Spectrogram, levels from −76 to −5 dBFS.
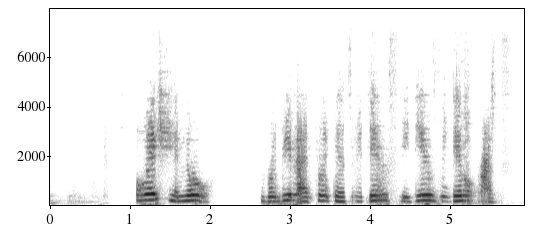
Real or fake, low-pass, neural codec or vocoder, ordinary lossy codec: fake; 7.2 kHz; codec, 44.1 kHz, 0.9 kbps, DAC; none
